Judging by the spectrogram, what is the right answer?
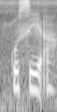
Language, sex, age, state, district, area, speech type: Santali, female, 18-30, West Bengal, Uttar Dinajpur, rural, spontaneous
